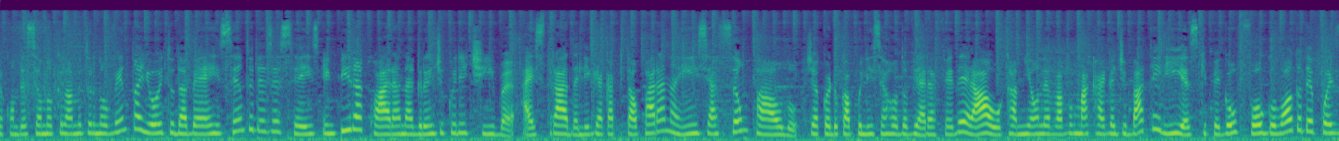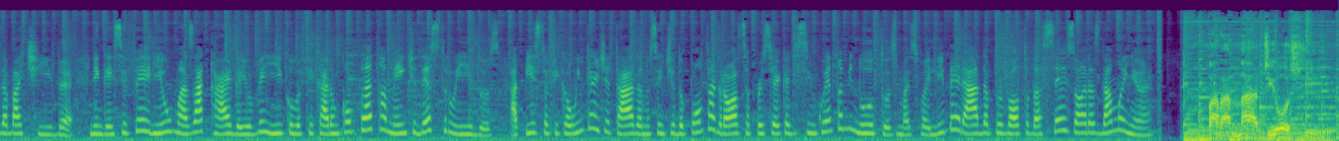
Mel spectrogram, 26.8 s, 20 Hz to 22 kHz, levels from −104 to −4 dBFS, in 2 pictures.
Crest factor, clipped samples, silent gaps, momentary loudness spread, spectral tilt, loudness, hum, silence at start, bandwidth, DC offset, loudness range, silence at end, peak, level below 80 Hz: 20 dB; under 0.1%; none; 9 LU; -5 dB/octave; -24 LUFS; none; 0 s; 16 kHz; under 0.1%; 3 LU; 0 s; -4 dBFS; -36 dBFS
